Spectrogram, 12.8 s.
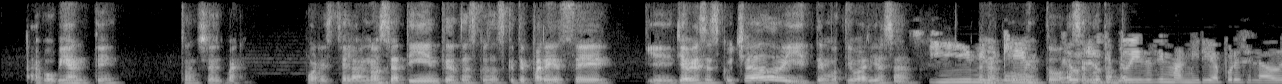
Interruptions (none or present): present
